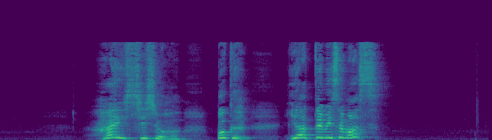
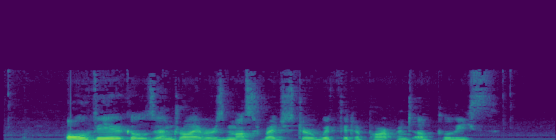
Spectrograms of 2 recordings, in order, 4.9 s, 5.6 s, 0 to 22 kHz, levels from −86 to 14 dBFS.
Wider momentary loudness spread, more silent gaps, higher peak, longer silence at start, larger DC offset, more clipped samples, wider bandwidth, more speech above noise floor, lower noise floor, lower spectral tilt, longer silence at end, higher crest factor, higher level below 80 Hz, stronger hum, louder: first, 16 LU vs 13 LU; neither; second, -6 dBFS vs 0 dBFS; first, 0.95 s vs 0.65 s; neither; neither; first, 15.5 kHz vs 11 kHz; first, 53 dB vs 43 dB; first, -74 dBFS vs -60 dBFS; second, -1.5 dB/octave vs -8 dB/octave; first, 1.15 s vs 0.8 s; about the same, 18 dB vs 18 dB; second, -80 dBFS vs -54 dBFS; neither; about the same, -20 LUFS vs -18 LUFS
